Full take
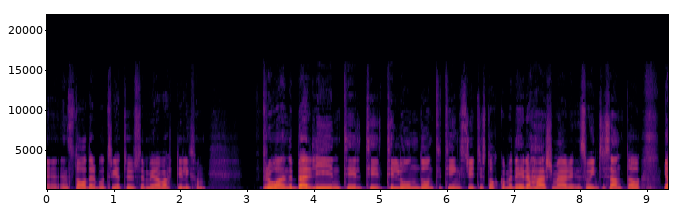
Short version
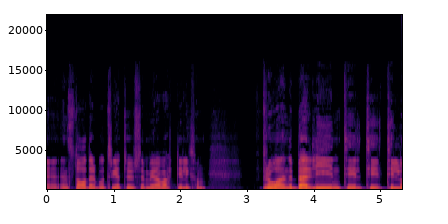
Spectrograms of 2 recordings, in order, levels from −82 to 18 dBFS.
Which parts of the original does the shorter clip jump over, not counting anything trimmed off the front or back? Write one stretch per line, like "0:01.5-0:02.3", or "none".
none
